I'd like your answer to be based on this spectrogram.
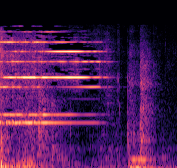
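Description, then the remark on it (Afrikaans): A telephone rings with a steady, high electronic tone lasting about a second, then cuts off, followed by a brief rustling thump. No one speaks. “Wil jy daai gou vat? Nee, toe maar, toe maar ek sal terugbel.”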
